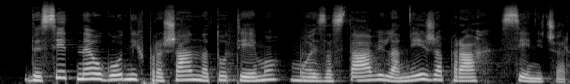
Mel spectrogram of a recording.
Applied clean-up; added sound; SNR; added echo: none; Snare drum; 20 dB; none.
